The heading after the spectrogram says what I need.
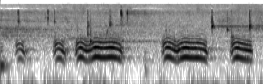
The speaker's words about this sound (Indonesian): Ujar burung hantu salju.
